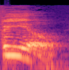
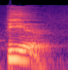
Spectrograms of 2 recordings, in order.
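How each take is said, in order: First: The pitch builds up and rises into the word. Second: The word is said flat, with no build-up. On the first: The speaker calls it right. "이런 식으로 소리가 올라가야 되죠" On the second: The speaker calls it wrong. "그냥 feel, feel 이런 발음이 아니라"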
